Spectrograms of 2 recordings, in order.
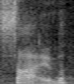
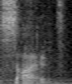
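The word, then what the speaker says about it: Sadb: His son, Murchad, and Murchad's wife, pronounced Scythe. You can see it on the screen here. S-A-D-B is pronounced Scythe.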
